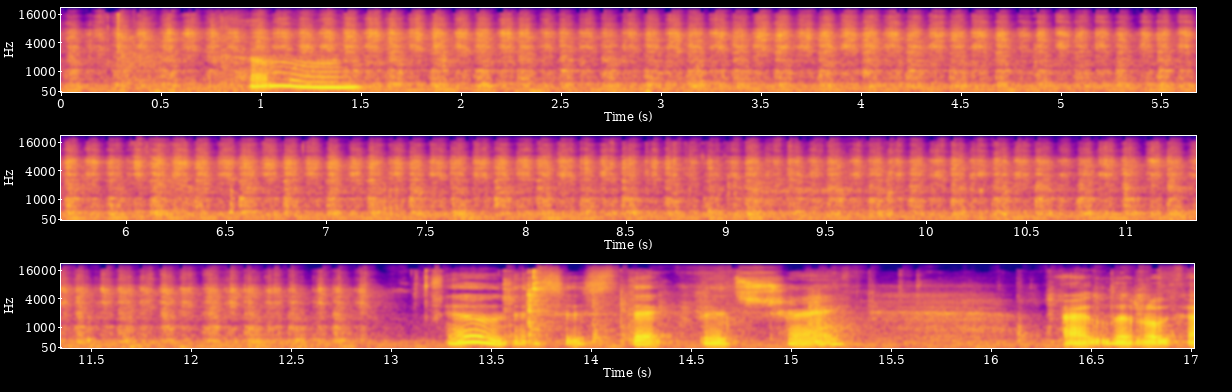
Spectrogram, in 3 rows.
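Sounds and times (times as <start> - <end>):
lottery ticket being scratched: 0.0 - 13.0.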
